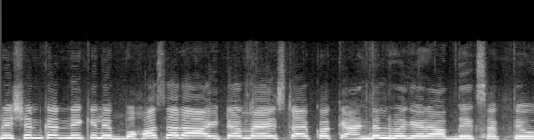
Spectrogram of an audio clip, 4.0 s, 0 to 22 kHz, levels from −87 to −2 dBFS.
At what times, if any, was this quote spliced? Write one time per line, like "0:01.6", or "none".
none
